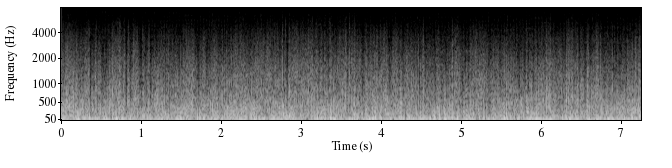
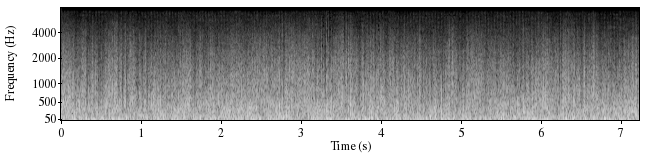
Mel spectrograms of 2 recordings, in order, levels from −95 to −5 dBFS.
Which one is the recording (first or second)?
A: second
